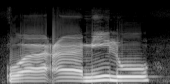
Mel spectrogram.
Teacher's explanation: makhraj huruf Ain ditenggorokkan bagian tengah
